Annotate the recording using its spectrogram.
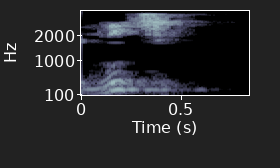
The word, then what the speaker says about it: Nietzsche: 哎，我们换换国外的，德国有一个人叫做尼采，我到神学院读书才知道他的名字用德文的发音是 Nietzsche。我从中文来念，我想的是尼采，他是尼采，不是尼采。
